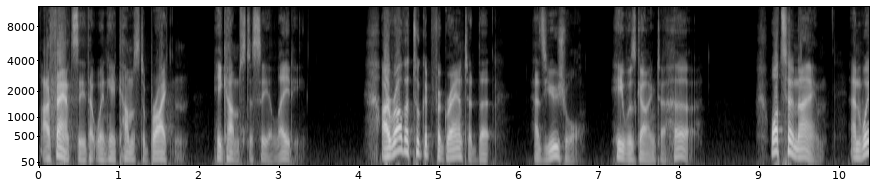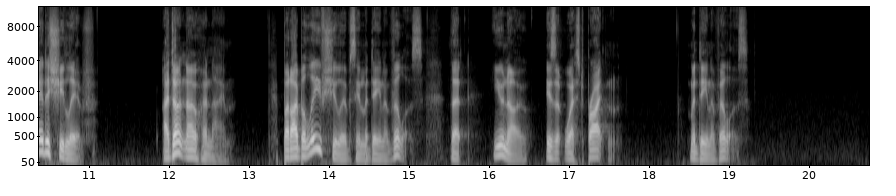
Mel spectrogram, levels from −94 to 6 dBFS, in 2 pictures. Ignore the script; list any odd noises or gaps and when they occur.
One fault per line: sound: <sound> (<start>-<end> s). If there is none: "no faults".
no faults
